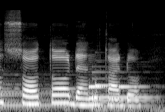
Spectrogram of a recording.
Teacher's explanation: huruf o yang bercirikan tengah belakang dan bulat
